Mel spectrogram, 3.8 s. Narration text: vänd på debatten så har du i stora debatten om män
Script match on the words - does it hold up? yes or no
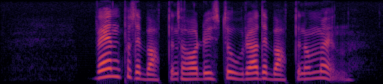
yes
